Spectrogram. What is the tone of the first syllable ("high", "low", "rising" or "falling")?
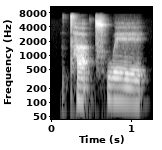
high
